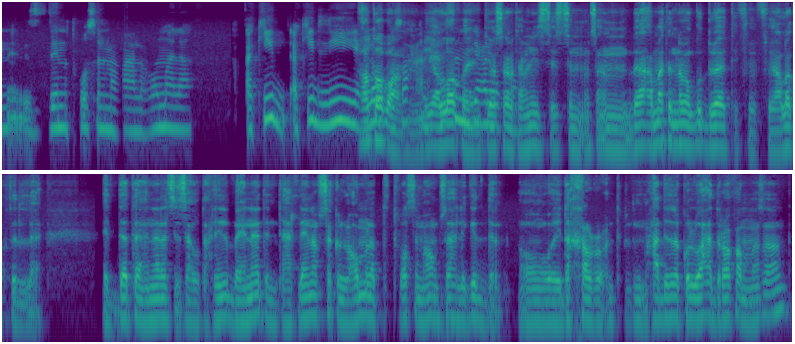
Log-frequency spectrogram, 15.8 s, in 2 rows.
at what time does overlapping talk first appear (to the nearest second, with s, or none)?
4 s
